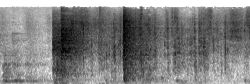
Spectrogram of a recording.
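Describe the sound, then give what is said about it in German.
Crinkly rustling and scraping as a glass wrapped in baking paper is rolled over dough, with two louder strokes followed by a steady papery rasp; no one speaks. “Dann mache ich jetzt auch Backpapier. Einfach auf das Glas.”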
